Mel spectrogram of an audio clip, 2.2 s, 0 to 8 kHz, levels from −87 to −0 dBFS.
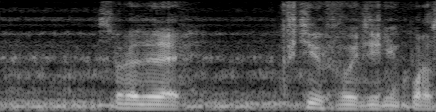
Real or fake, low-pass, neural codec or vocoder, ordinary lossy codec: fake; none; codec, 16 kHz, 8 kbps, FunCodec, trained on LibriTTS, 25 frames a second; none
